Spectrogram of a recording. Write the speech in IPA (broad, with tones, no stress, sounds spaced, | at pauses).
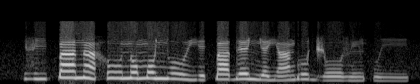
z iː˨ k͡p aː˦ n ã˦˨ h oː˦ n ɔ˦ m ɔ˦ ɲ oː˦˨ j e˨ k͡p a˦ d ɛ˦ ɲ ɛ˨ j ã˨˦ ɡ o˦ d͡ʒ oː˨ z ĩ˨ kʷ iː˨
